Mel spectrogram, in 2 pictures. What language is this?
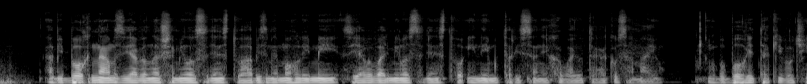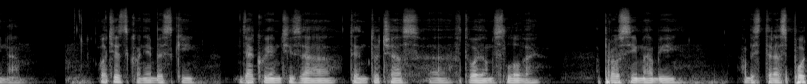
Slovak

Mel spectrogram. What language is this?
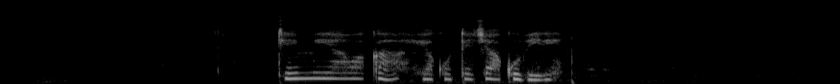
Ganda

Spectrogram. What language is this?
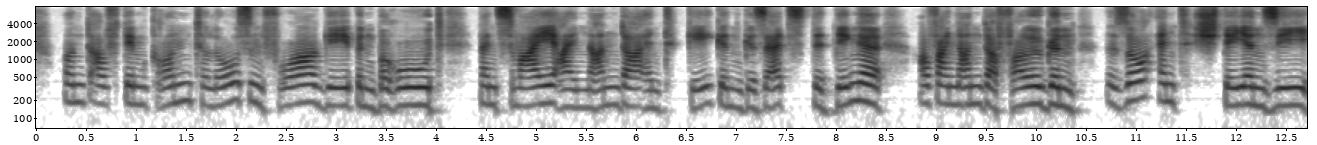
German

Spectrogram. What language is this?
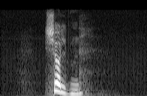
Norwegian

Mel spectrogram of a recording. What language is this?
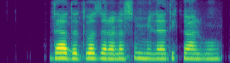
Pashto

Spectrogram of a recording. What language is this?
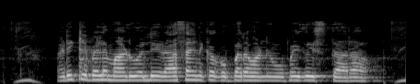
Kannada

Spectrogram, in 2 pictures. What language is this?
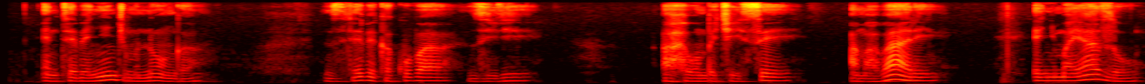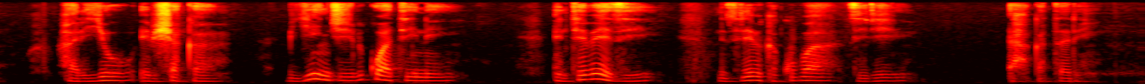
Nyankole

